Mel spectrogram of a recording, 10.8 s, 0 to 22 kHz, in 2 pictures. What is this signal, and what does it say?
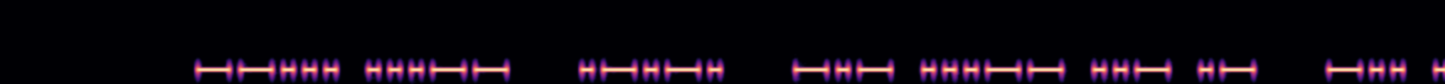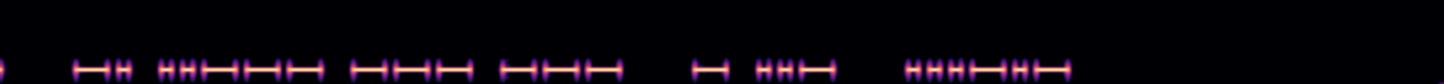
Morse code, heard as a keyed tone, about 32 wpm, 700 Hz. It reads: 73 <AR> K3UA DE N2OO TU <SK>
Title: K1USN SST QSO Practice 30wpm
